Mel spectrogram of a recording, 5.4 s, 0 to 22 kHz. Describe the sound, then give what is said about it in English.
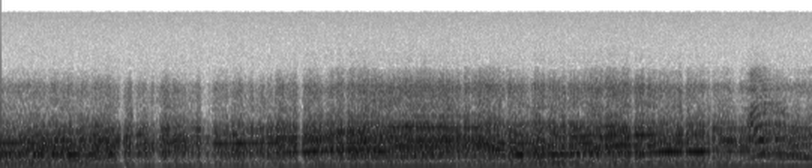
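Several stock car engines roar and rev loudly together at the National Stock Car Championship at Detroit Flagway, a dense, continuous mechanical drone with rising and falling pitch, no voices, filling the whole stretch. “Event, the National Stock Car Championship. Stock car champions from the entire United States competing for $5,000 in prizes.”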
